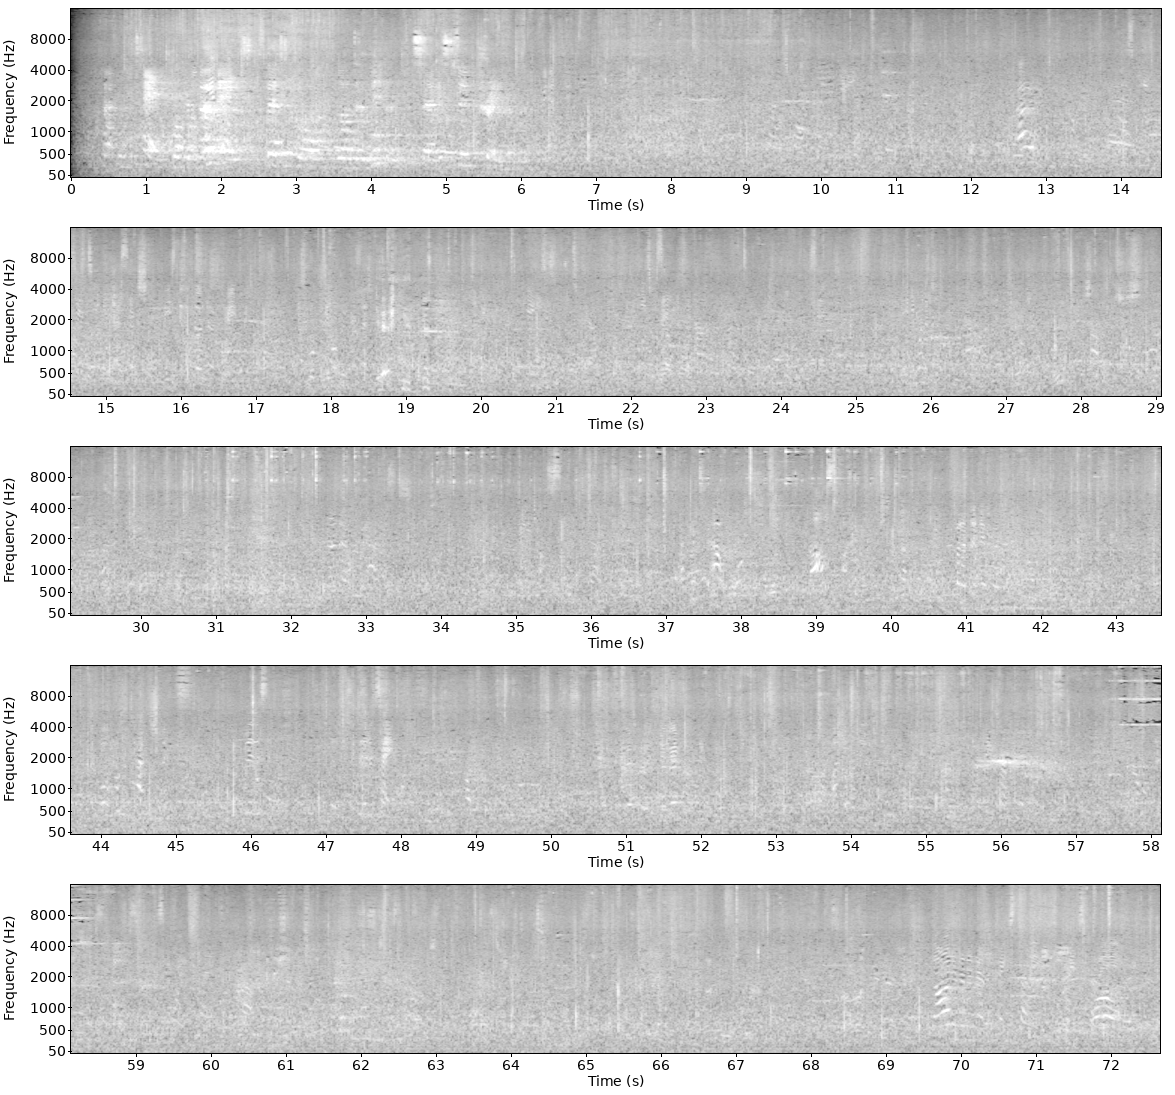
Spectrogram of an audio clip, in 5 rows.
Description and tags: EustonStation ST
Stereo ambience of Euston Station, London recorded with the Zoom H6´s XY-stereo capsule.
